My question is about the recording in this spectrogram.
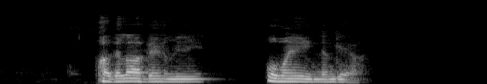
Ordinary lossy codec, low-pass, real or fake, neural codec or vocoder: AAC, 32 kbps; 10.8 kHz; fake; codec, 44.1 kHz, 3.4 kbps, Pupu-Codec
